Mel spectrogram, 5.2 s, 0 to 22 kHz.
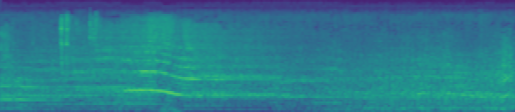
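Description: Formula 1 race cars at the 2000 Malaysian Grand Prix sweep through a corner, a high engine whine dropping in pitch as one passes, with a steady roar of further cars behind and no talk.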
